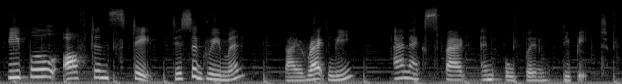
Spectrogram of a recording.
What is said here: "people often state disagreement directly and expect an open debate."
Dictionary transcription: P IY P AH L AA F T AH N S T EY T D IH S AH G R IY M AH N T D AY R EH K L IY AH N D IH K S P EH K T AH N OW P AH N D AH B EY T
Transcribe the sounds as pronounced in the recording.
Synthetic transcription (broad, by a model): P IY P AH L AA F T AH N S T EY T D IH S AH G R IY M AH N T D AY R EH K L IY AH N IH K S P EH K T AH N OW P AH N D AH B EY T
